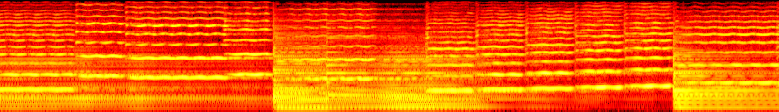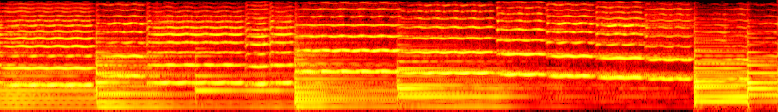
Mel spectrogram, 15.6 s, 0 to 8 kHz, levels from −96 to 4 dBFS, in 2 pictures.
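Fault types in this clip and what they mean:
Gain pumping: Throughout the clip, the level swings by roughly 15 dB. Loud and soft parts sit closer in level, leaving the dynamics squashed. The likely cause is input gain set far too high, with a fast limiter clamping down on peaks.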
